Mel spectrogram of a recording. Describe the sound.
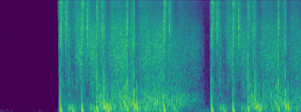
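Gunfire during weapons training: loud, rapid automatic bursts with dense, cracking reports, broken by one brief pause before the firing resumes.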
